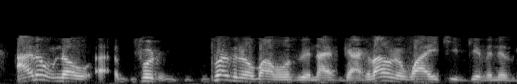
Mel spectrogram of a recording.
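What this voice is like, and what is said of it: Usual voice. Nothing is said of it.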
